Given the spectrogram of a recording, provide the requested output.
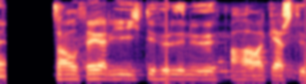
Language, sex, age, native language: Icelandic, male, 14, Icelandic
